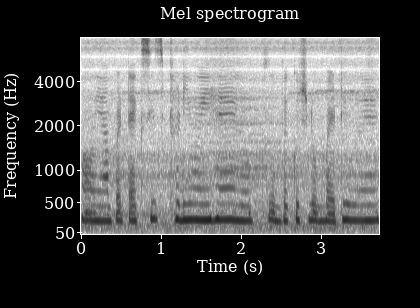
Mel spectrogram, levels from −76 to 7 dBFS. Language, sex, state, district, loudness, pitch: Hindi, female, Bihar, Saran, -13 LUFS, 230 Hz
